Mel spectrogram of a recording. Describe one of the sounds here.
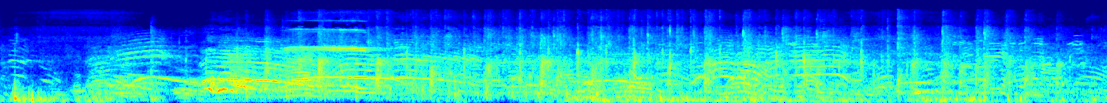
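Young women shout and cheer excitedly outdoors.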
